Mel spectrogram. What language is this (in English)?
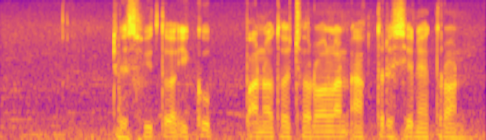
Javanese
